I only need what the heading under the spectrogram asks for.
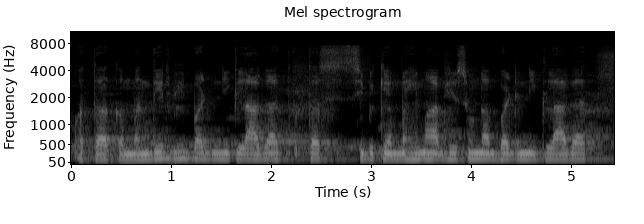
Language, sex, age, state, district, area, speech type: Maithili, male, 18-30, Bihar, Sitamarhi, urban, spontaneous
